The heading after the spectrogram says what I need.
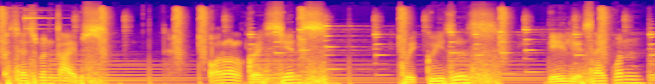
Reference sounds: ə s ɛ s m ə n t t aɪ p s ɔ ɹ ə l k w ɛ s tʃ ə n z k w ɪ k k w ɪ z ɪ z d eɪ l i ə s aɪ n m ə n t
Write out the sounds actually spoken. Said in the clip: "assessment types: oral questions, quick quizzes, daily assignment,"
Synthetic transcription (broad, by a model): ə s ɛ s m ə n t t aɪ p s ɔ ɹ ə l k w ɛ s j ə n s k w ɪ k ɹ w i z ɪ s d eɪ l i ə s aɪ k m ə n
